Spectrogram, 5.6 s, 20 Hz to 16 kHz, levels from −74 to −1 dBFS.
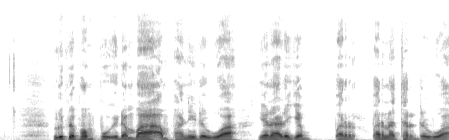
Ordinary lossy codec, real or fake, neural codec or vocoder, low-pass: none; real; none; 14.4 kHz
